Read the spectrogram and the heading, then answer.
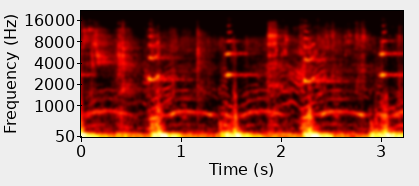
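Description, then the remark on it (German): Worn car windshield wipers that need replacing squeak across the glass in a steady back-and-forth rhythm, each pass a loud rubbery squeal with a soft thump, four strokes in a row. “So klingt es, wenn Ihr Auto nach neuen Scheibenwischern fleht.”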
